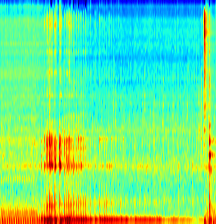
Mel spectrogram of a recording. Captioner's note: gurgling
